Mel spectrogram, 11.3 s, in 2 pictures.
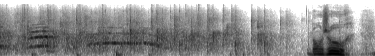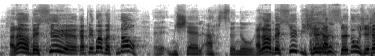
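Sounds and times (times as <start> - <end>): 
audience applause: 0.0 - 4.4
speech: 4.7 - 11.2.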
